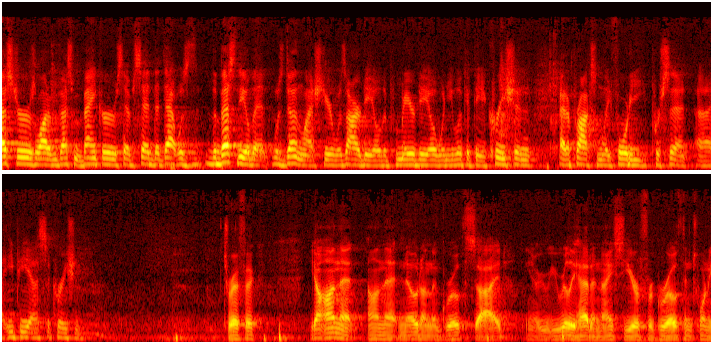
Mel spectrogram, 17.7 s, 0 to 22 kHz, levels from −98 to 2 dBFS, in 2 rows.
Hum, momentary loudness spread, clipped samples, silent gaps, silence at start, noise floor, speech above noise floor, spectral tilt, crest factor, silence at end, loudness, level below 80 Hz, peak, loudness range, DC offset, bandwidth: none; 13 LU; under 0.1%; none; 0 s; -61 dBFS; 29 dB; -7 dB/octave; 22 dB; 0 s; -33 LUFS; -58 dBFS; -12 dBFS; 9 LU; under 0.1%; 15.5 kHz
